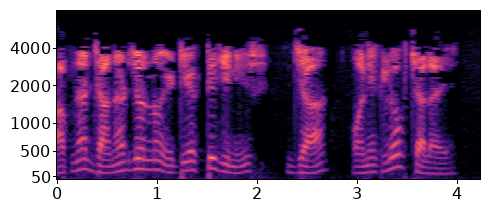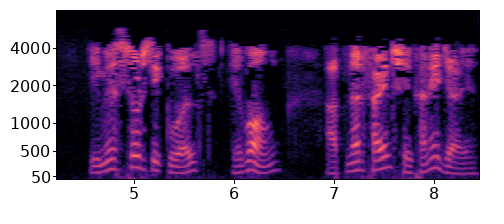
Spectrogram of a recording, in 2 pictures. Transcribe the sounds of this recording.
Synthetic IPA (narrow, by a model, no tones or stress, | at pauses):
apnaɾd͡ʑanaɾd͡ʑonːoeʈiɛk̚ʈid͡ʑiniʃ | d͡ʑa | ɔneklokt͡ɕalae | imesːoɾsikuals | eboŋ | a̰pnaɾfajlʃekʰaned͡ʑae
